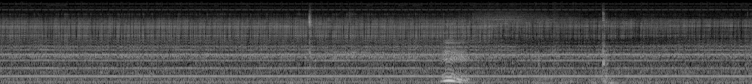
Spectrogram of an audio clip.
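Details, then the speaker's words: Constant low buzz with a steadier tone above it from a 1967 Heathkit Electronic Projects Kit AM transmitter build; the noise continued with the circuit disconnected, so the bench power supply was the source of the mains hum. "i've disconnected the power from it is still making this noise how the heck does that work discovered something new the single wire power supply okay so my supply is simply putting out this noise here"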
